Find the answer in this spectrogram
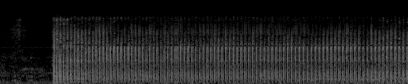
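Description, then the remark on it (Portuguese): A small 50cc moped engine, said to do 60 kilometres on one litre, starts up abruptly after a brief quiet moment and keeps running loud, with a rapid, steady buzzing putter throughout. “Nossas, sim, ouve o sol ao motor da cinquentinha, que faz 60 quilômetros com um litro, ó.”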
